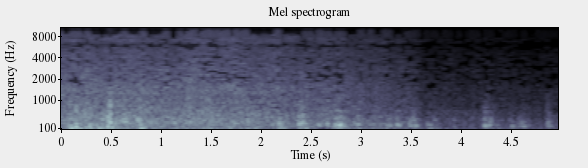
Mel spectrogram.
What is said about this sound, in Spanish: Empezó a llover nomás para que me empapara y duró 3 pinches minutitos.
